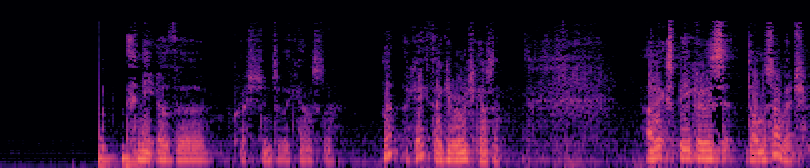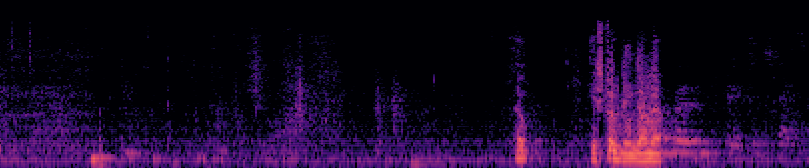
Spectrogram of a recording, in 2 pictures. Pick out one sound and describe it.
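An older man speaks calmly and slowly into a microphone.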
